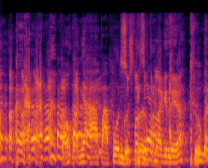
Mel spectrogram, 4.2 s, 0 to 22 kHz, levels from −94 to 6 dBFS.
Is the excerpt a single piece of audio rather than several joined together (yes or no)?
yes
